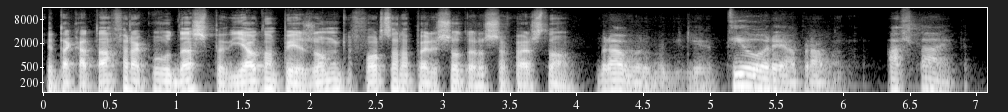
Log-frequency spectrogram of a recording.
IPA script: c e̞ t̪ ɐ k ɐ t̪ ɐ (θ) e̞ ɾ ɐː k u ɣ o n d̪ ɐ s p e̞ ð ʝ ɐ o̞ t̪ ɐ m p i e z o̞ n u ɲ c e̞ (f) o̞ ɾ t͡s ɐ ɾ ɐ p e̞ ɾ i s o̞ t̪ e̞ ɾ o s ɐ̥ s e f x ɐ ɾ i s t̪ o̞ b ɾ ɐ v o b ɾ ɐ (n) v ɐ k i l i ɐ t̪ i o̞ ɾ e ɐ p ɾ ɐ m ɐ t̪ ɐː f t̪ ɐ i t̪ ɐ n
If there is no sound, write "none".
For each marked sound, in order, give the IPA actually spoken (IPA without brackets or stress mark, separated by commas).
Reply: f, f, none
